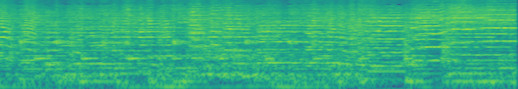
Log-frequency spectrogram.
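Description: Live salsa orchestra playing, its brass section of trumpets and trombones to the fore over piano, congas and drum kit.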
